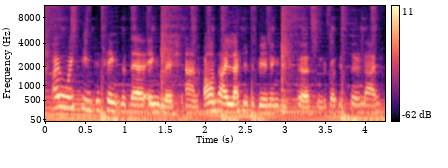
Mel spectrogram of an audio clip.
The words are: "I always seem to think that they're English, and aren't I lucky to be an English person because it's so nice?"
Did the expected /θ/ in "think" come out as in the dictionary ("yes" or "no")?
yes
